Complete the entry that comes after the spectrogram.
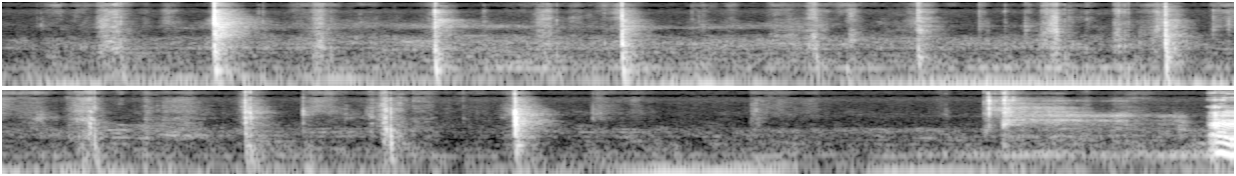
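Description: Tarot or Lenormand cards, including a Gilded deck, are handled in a quiet room, giving a series of sharp, close, crisp snaps and taps at irregular intervals over a low background hum.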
